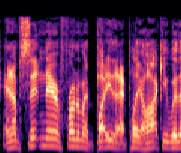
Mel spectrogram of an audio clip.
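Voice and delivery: ordinary delivery

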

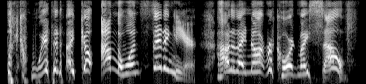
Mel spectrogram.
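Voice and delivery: very high-pitched incredulous yelling; squealing disbelief at your own blunder; exasperated outburst. Retold or imitated. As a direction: replay your frustration, loud and sky-high. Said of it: "I was so frustrated".

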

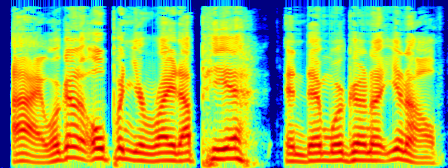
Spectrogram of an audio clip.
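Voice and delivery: put-on joking doctor in a broad Boston accent. Doctor explaining surgery to a patient, mock Boston accent. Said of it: "Talking a Boston accent".

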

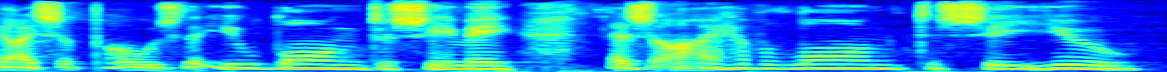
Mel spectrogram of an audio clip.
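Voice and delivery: high mournful wailing voice, partly whispered; ghostly wail. Acted. Dead wife wails to husband at the door about the cold. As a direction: lament the cold as a restless spirit. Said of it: "or rather wailed".

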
